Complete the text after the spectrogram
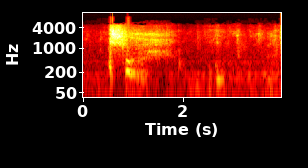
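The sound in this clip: A single loud, sharp sneeze bursts out during a religious lesson. It is followed by softer low shuffling and murmuring sounds.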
